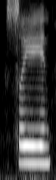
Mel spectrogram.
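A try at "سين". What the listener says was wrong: সিন বলতে যে তোমার গলার মধ্যে চলে যাচ্ছে, যেন সিন এভাবে হয়ে যাচ্ছে। ক্লিয়ার বলতে হবে সিন সিন সিন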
